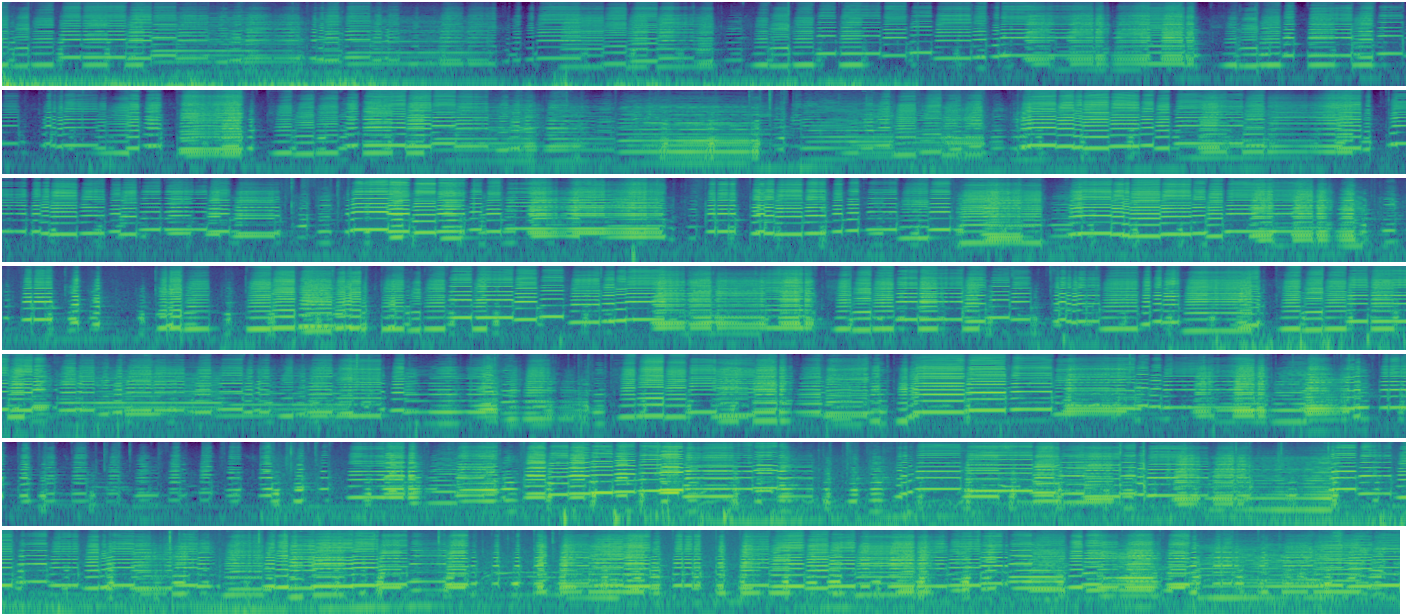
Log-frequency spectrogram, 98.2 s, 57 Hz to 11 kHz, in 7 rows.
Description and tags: road gypsies accordion
Two gypsies playing their accordions on the street after my request. Recorded with a Tascam HD-P2 and a AKG SE-300B mic (capsule CK91).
